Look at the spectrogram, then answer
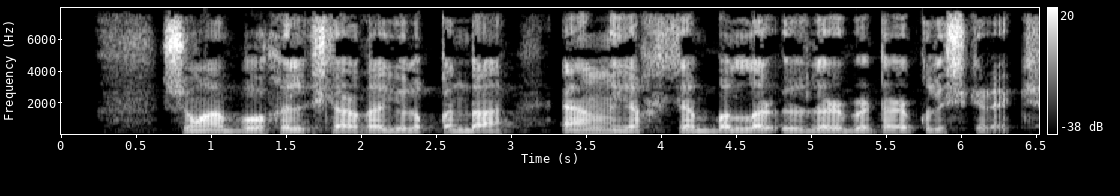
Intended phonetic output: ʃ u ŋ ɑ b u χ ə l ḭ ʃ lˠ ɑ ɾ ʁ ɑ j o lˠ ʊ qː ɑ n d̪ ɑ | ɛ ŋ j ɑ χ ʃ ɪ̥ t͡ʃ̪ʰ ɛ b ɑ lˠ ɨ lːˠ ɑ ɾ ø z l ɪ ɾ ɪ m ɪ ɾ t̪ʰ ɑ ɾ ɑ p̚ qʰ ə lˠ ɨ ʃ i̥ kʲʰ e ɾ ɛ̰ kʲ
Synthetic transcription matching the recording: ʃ u ŋ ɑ b u χ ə l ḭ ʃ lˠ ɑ ɾ ʁ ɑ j o lˠ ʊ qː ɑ n d̪ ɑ | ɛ ŋ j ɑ χ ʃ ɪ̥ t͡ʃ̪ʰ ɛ b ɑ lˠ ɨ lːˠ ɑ ɾ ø z l ɪ ɾ ɪ b ɪ ɾ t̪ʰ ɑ ɾ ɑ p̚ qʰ ə lˠ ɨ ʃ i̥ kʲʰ e ɾ ɛ̰ kʲ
